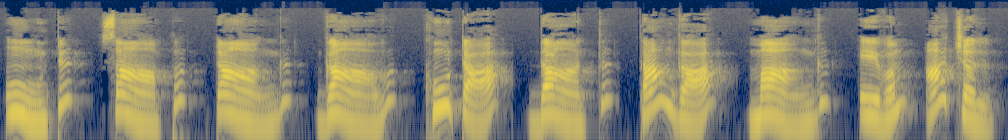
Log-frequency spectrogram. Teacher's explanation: ख अनुनासिक सेमीनेजल इस ध्वनि का उच्चारण करते समय हवा नाक और मुख दोनों से बाहर निकलती है।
